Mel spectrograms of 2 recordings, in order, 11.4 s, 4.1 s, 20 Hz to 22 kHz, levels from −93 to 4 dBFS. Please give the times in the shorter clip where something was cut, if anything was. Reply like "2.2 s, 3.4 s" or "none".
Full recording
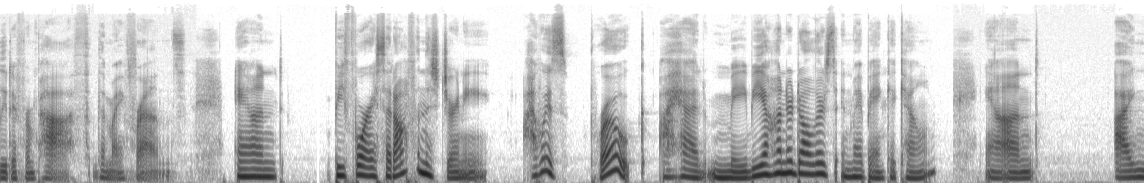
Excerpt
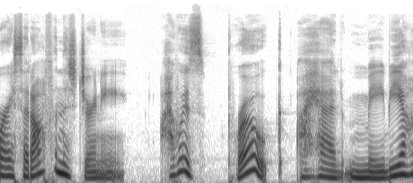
none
